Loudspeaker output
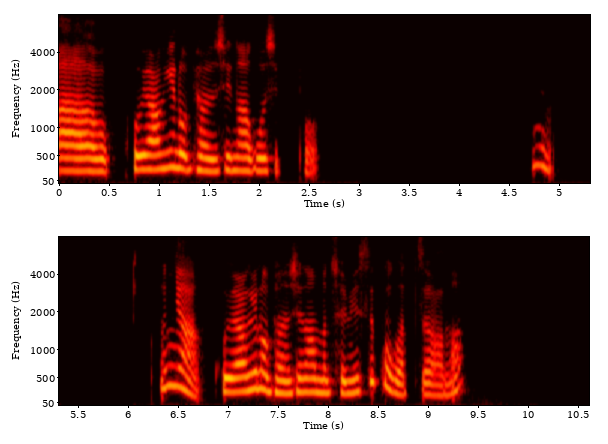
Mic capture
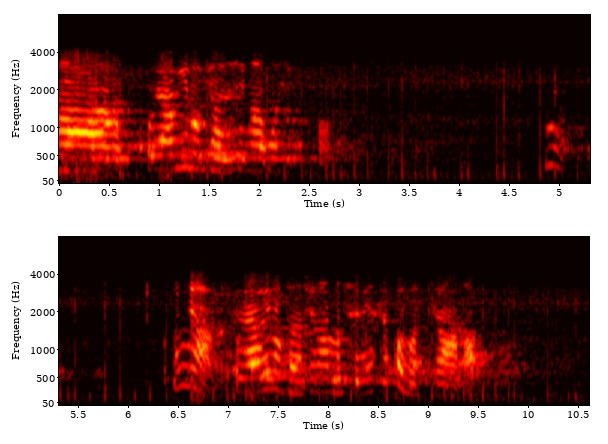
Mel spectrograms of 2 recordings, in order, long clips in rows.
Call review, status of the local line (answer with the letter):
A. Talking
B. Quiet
B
